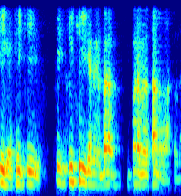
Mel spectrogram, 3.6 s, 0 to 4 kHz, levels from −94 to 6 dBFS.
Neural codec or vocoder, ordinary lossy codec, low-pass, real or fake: codec, 44.1 kHz, 2.6 kbps, SNAC; none; 3.6 kHz; fake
